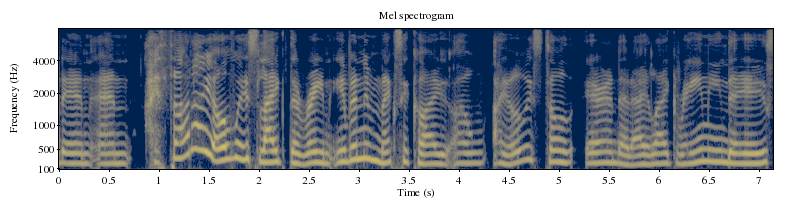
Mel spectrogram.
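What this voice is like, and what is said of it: Non-native accented English. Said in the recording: “I might have good English, but sometimes my accent comes out”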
